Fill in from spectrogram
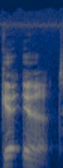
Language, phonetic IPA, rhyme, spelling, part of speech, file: German, [ɡəˈʔɪʁt], -ɪʁt, geirrt, verb, De-geirrt.ogg
- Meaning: past participle of irren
